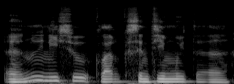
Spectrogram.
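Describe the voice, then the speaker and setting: Teen guest, Ukrainian accent; smooth, resonant voice, dry close sound, halting delivery with many fillers. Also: male voice, medium pitch, warm tone, dry recording. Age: teens. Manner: hesitant, searching for words, frequent fillers. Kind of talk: podcast interview.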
